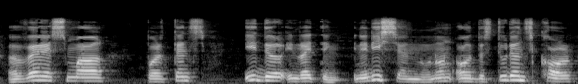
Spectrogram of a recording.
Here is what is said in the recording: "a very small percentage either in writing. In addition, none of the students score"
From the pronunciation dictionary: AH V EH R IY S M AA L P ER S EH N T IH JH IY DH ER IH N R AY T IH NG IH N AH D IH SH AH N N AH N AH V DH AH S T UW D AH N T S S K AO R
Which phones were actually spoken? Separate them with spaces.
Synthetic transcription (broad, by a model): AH V EH R IY S M AA L P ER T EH N S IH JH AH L IH N R AY T IH NG IH N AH D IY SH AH N N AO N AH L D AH S T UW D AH N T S S K AO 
